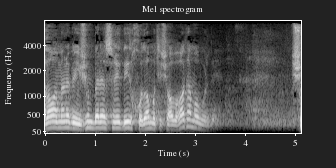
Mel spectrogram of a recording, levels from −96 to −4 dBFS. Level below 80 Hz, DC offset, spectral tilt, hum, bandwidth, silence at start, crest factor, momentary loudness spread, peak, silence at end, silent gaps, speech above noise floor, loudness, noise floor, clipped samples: -80 dBFS; under 0.1%; -3.5 dB/octave; none; 7.6 kHz; 0 s; 14 dB; 9 LU; -6 dBFS; 0 s; none; 32 dB; -20 LUFS; -51 dBFS; under 0.1%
